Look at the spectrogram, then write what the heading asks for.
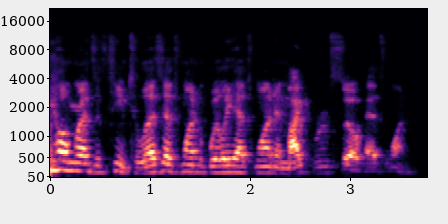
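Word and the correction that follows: Brosseau: Brasso, like, give him some respect. Homer off of Rollins Chapman. Whoops. – I apologize. How's it pronounced? – It's Brasso.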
